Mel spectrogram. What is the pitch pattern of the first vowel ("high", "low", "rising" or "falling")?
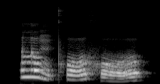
falling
